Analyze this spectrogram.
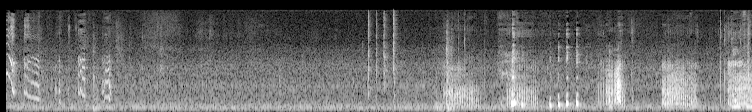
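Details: Three miniature dachshund puppies learning to bark and growl give thin, squeaky yips, then short, rough little barks in quick bursts; one is possibly guarding its food bowl.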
